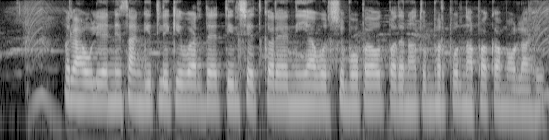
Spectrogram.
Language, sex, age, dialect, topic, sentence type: Marathi, female, 31-35, Standard Marathi, agriculture, statement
